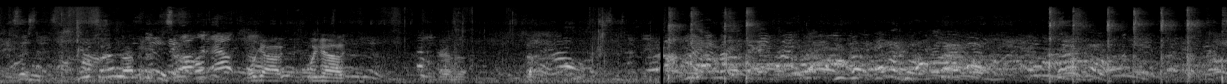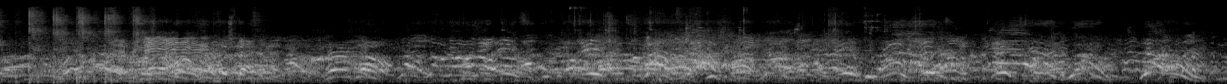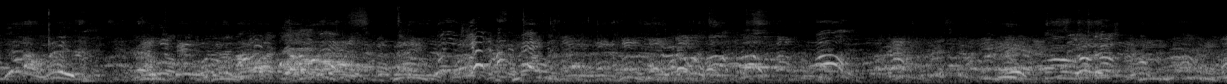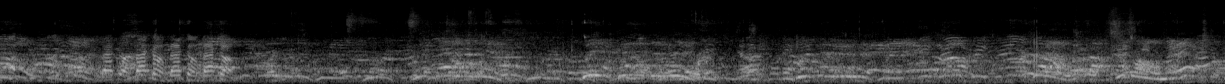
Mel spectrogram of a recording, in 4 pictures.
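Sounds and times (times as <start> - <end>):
crowd voices talking: 0.0 - 49.0.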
